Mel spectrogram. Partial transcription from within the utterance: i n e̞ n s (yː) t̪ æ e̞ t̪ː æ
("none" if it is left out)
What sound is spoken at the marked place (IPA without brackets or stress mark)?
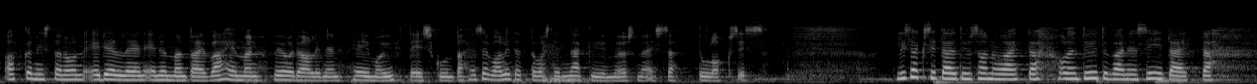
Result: iː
